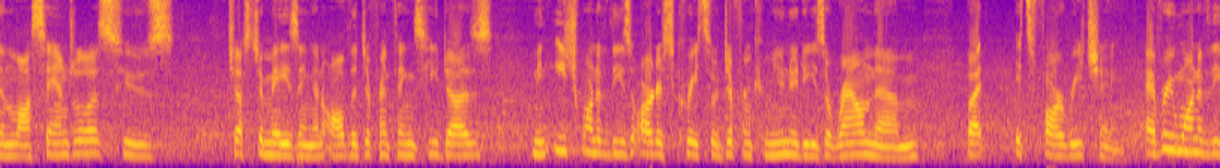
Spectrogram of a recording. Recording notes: Live from Untitled Art Fair.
